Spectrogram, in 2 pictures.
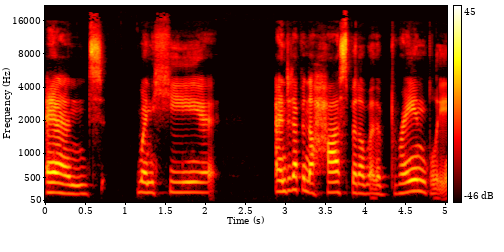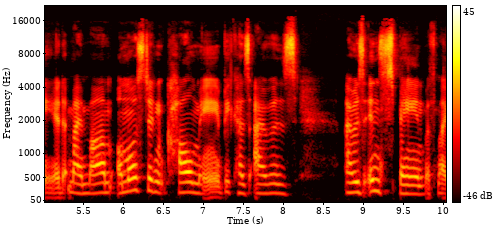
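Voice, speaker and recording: A woman talks with an American accent. Her voice sits at a medium pitch. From New England, Massachusetts. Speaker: family therapist. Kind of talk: casual panel conversation.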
